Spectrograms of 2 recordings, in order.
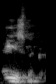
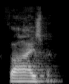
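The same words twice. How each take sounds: First: Thiesman said as THEES-man, long ee sound; original family pronunciation. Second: Theismann said as THYZE-man, rhyming with Heisman; new pronunciation. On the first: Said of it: "it's pronounced Theismann". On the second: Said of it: "No, actually". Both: Retold or imitated.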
